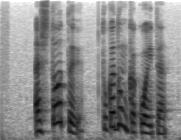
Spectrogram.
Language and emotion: Russian, positive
